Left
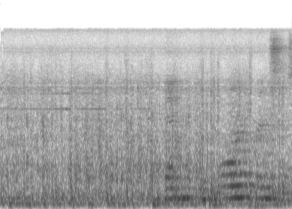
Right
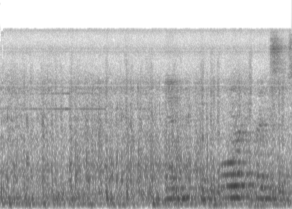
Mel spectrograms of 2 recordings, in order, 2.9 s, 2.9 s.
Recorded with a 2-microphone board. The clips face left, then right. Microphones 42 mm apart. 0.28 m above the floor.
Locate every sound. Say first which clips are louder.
1.6 s a woman speaking: left 3 dB; 30° left (ahead or behind), 1.5 m; by 2.9 s 20° right (ahead or behind), 2 m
